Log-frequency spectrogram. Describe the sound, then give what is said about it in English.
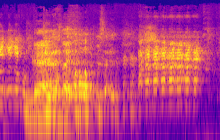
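A person's voice imitates a goat's bleat, giving two long, wavering, nasal bleats with a quavering tremble, loud and close, separated by a brief pause. “Like a, it's like a goat. I used to do that in the halls of school all the time.”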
